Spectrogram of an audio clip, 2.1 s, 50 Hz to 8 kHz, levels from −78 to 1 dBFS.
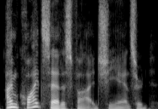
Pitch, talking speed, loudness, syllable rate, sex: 130 Hz, 140 wpm, -20 LUFS, 5.5 syllables/s, male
